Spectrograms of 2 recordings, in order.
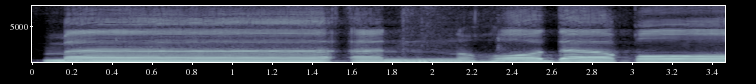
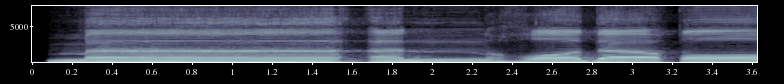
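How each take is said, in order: Both takes have the same delivery.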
